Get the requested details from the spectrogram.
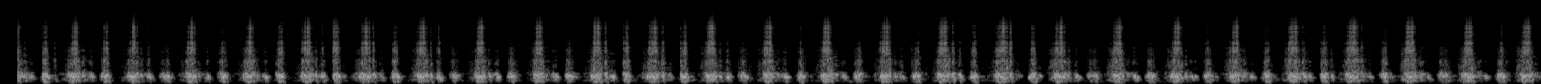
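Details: Heart sounds recorded at position P, standing then lying: rapid, regular, scratchy beats near 100/min with a harsh, escalating loud murmur filling much of each cycle.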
